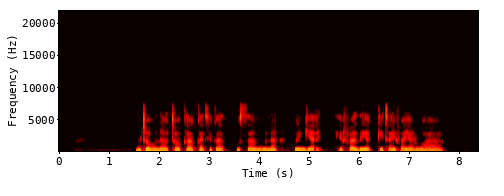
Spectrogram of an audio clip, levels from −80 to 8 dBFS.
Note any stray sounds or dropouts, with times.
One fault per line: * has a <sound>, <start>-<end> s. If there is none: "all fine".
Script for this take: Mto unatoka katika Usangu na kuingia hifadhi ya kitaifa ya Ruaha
all fine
